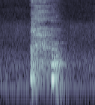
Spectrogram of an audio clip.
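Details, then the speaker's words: Voluntary effective cough during a nursing airway-clearance training demonstration: the patient breathes in, exhales, then gives one strong deliberate cough in two quick bursts to expel sputum and secretions. "Coba tarik nafas keluarkan lalu langsung batukan sekuat mungkin pak"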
